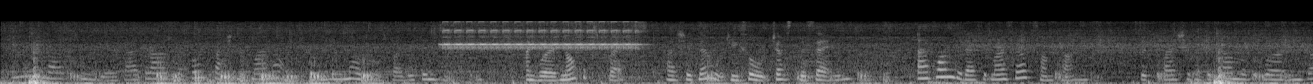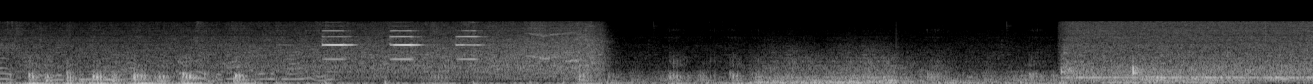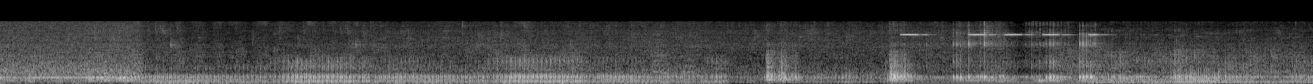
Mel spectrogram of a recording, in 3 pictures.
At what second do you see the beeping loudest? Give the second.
17 s.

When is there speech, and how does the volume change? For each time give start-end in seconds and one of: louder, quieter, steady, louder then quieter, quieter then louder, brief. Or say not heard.
0.2-16.6 louder then quieter.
